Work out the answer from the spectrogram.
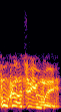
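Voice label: Serbian aircraft damaged mood high, speech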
